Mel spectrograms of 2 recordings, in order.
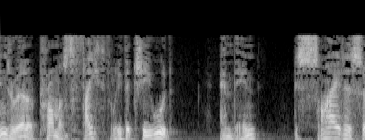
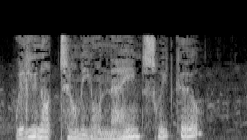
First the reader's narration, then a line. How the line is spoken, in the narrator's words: whispered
